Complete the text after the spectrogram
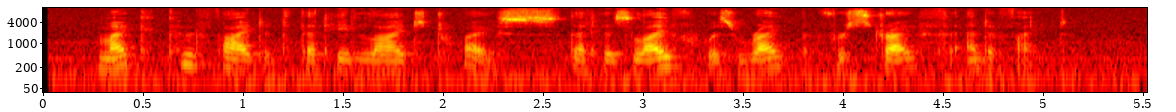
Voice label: mike lied twice, ontario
